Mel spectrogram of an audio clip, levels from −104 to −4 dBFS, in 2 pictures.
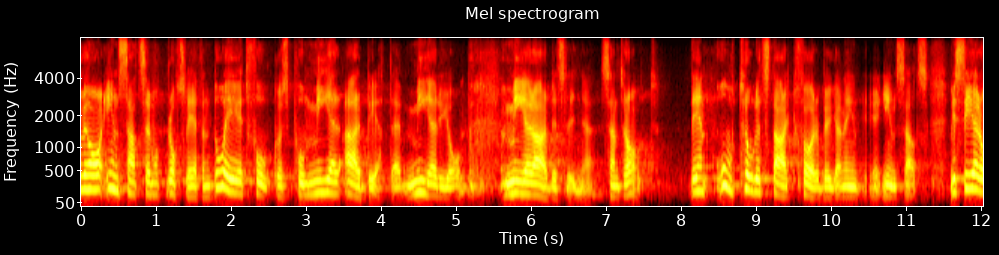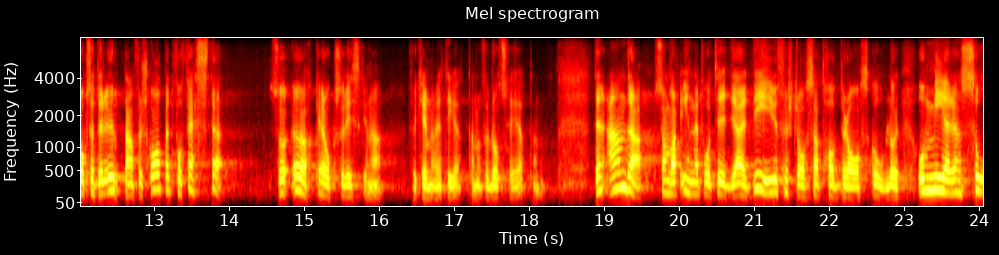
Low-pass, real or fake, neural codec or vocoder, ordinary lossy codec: none; fake; codec, 16 kHz, 8 kbps, FunCodec, trained on Chinese and English, 25 frames a second; none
